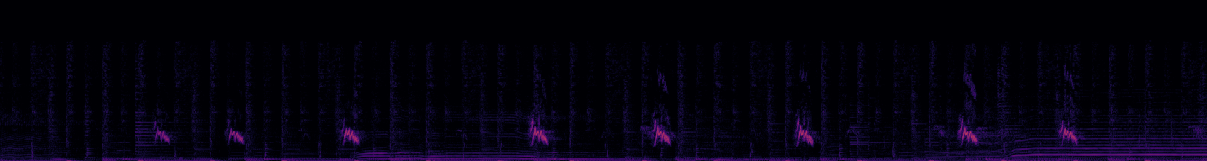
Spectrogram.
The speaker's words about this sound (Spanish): ¡Ay, qué bien que estamos en primavera! Y con la primavera llegan las plantitas, llegan los animalitos, llegan los pajaritos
